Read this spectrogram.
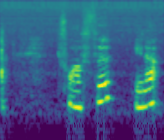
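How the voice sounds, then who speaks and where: A woman's voice: medium pitch, very slow, vocal fry, darkish tone. Hesitant woman retelling a story. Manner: hesitant, many fillers, spoken sound effects. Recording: faint room noise, mic a bit distant.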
